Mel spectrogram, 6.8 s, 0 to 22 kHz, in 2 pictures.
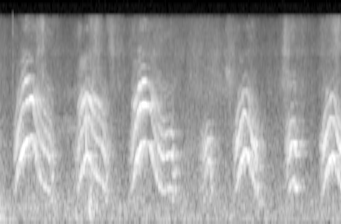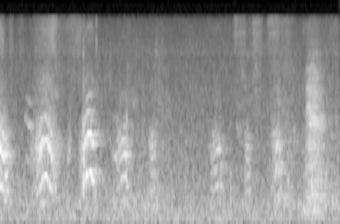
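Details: Cavalier King Charles Spaniel newborns from litters delivered in September 2022 squeal in a steady run of about a dozen arched, rising-falling cries, loud at first and fading toward the end.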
